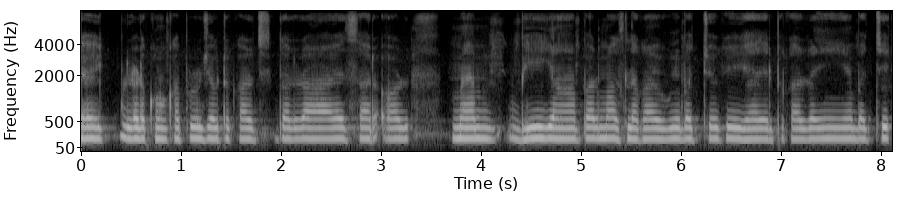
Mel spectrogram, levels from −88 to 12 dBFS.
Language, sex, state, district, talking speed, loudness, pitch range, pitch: Hindi, female, Uttar Pradesh, Hamirpur, 200 wpm, -26 LUFS, 185-190 Hz, 185 Hz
